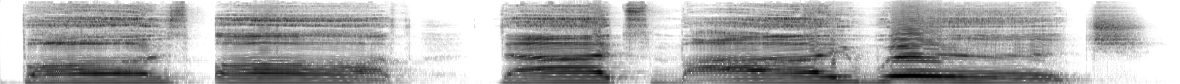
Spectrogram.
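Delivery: hammed-up monster warning; monster threat. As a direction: drag it out like a looming beast. Horrible beast scares dragon.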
